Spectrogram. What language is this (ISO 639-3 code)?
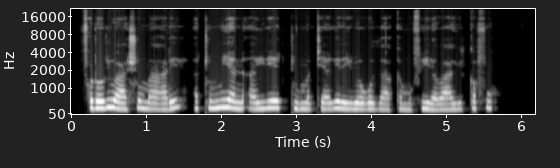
kik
